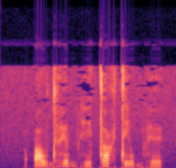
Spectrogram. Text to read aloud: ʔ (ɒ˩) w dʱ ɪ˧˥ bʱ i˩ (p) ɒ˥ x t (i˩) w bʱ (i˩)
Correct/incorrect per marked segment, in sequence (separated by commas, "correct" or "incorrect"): incorrect, incorrect, incorrect, incorrect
